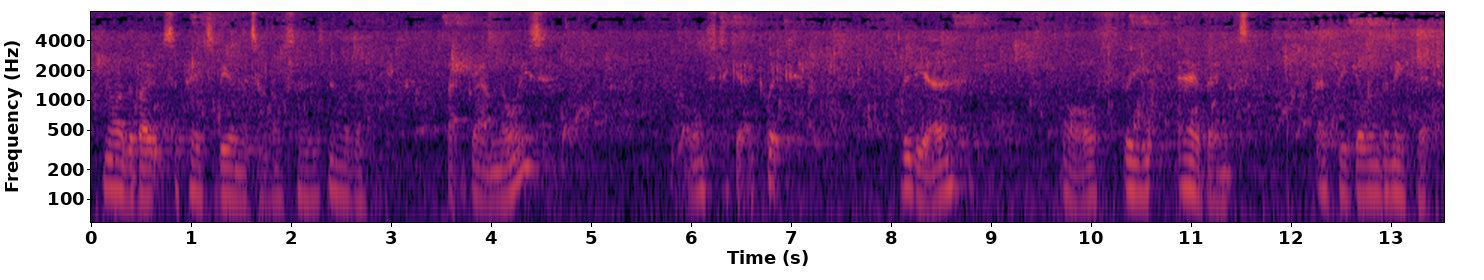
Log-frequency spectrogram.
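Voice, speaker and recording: Speaking at a moderate pace with long, frequent pauses, a man is heard over noticeable background noise. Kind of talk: casual vlog chat. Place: tunnel cave. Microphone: phone near.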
